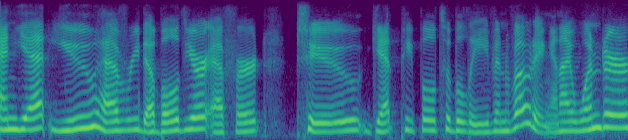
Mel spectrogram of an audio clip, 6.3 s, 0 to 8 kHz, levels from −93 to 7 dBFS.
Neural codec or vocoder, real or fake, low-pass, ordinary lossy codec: none; real; 7.2 kHz; Opus, 32 kbps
